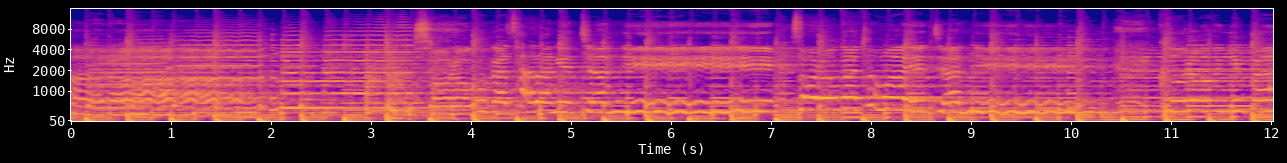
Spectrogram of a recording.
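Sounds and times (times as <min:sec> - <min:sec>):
woman singing with vibrato: 0:00.0 - 0:02.0, 0:03.4 - 0:12.0
band accompaniment with steady beat: 0:00.0 - 0:12.0.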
